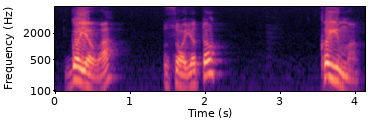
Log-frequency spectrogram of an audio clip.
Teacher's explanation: Оно выражается в следующем. «Л» перед гласными произносится как «и». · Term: сладкоязычие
